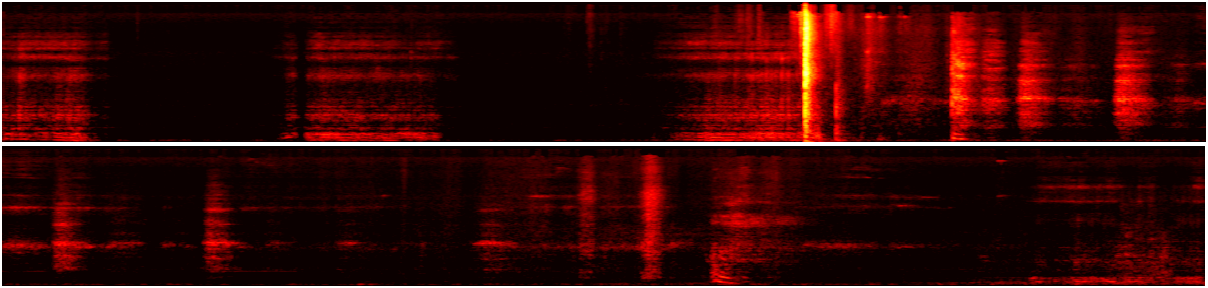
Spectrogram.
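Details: Snoring from a sleeping man: loud, low, rattling snores in bursts every few seconds, with a long quiet stretch between.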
